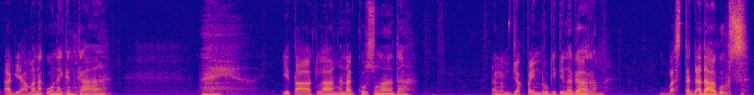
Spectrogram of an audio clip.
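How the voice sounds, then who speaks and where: An actor with an Ilocano accent playing a modest, lovestruck young college student in a radio drama, earnest in manner. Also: male voice, mid-range voice, normal speed, long pauses, fairly bright tone, dry recording, lightly acted. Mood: wistful. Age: young adult.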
